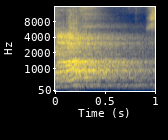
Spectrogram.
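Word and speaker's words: half: L silent होता है अगर ए ओ यू के बाद एल आता है तो वो वहां पर साइलेंट होगा जैसे सी ए एल एफ काफ एच ए एल एफ हाफ सी एच ए एल A Chowk Y ए एल के या पी ए एल M palm तो आपने इसमें देखा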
